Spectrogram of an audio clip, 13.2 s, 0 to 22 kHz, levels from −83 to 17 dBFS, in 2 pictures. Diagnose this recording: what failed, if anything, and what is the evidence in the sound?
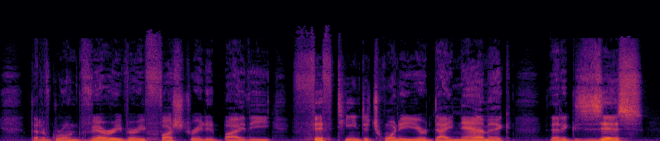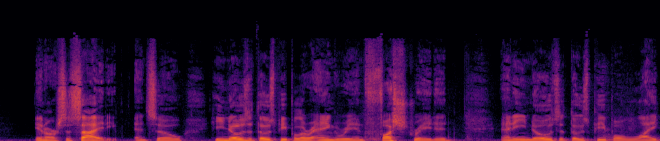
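Nothing failed here: I listened for trouble at every stage of the chain and the speech just carries on as recorded, with nothing in the sound pointing to a problem anywhere.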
